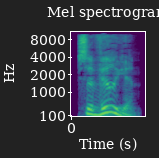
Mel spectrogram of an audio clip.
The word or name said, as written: civilian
